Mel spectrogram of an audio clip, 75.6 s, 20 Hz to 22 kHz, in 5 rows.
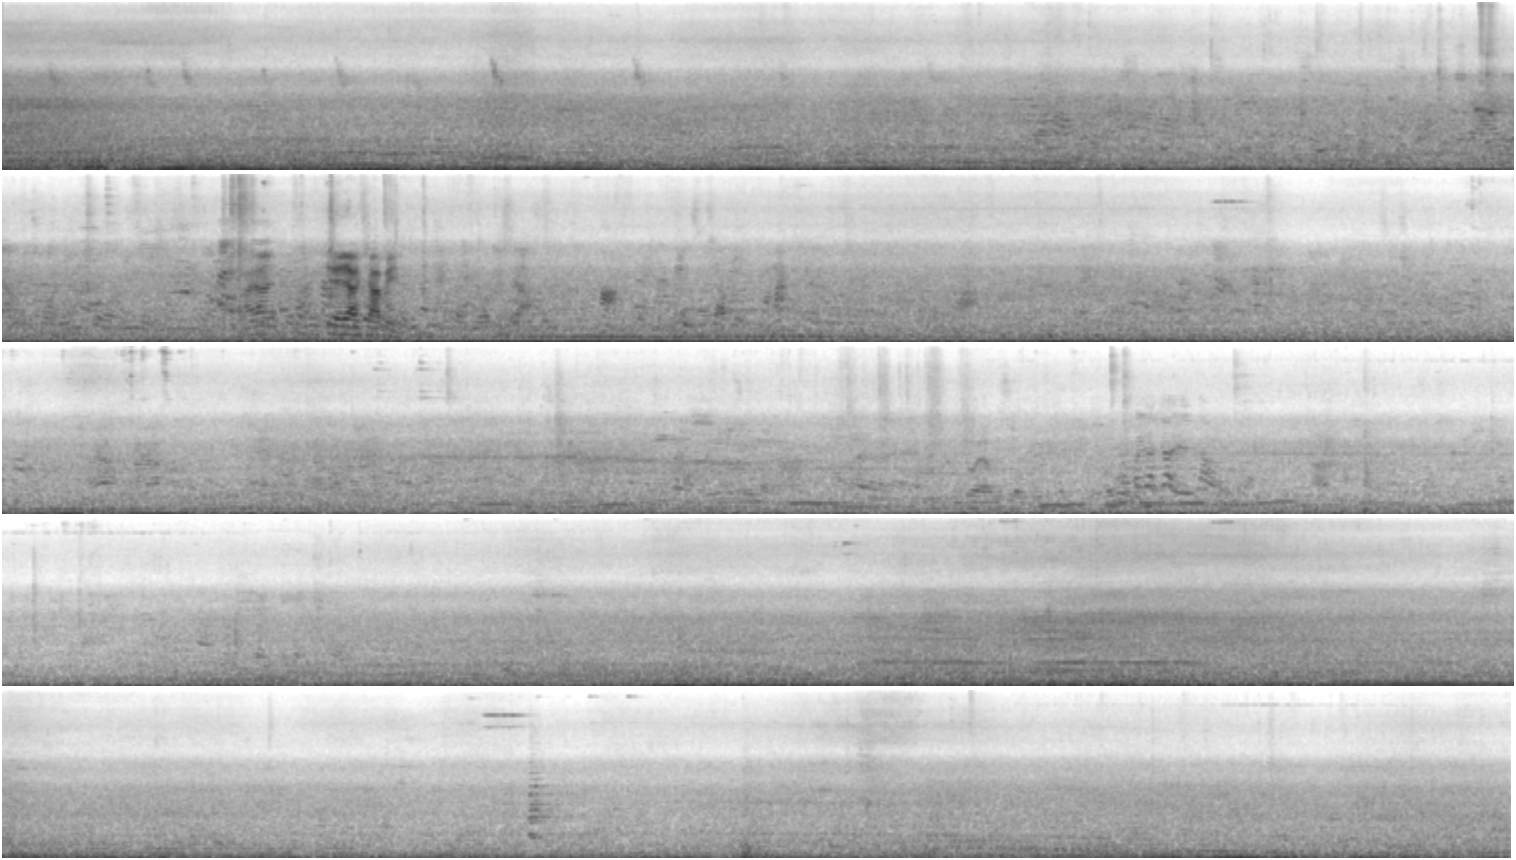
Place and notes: Sec., Jiaoxi Rd., Jiaoxi Township - Walking on the road
Walking on the road, Various shops voices, Traffic Sound
Sony PCM D50+ Soundman OKM II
